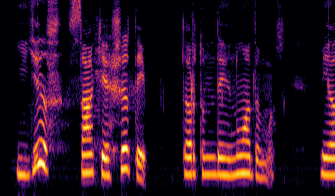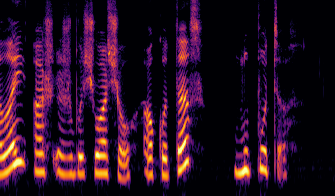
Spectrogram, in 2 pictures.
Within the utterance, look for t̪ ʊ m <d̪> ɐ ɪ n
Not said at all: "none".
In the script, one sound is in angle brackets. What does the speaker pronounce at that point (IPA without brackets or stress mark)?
d̪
